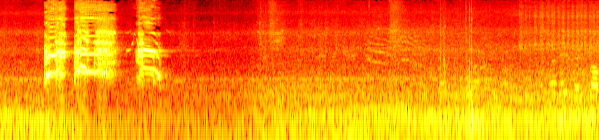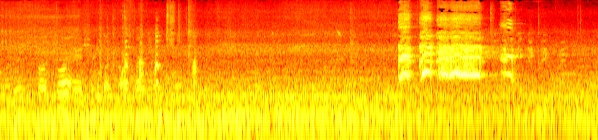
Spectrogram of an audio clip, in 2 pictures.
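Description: A rooster crows loudly close by.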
